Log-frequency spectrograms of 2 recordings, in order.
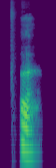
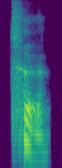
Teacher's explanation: the T is a dental T where you say th, not t, like in English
